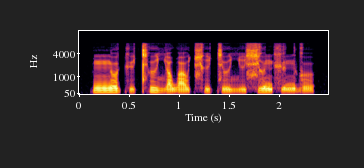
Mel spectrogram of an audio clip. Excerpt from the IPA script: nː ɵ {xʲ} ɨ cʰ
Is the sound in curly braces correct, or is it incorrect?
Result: incorrect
